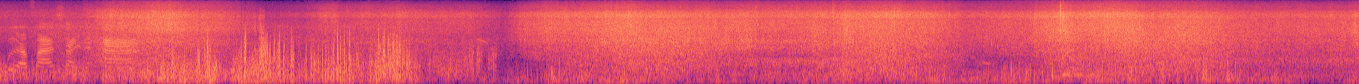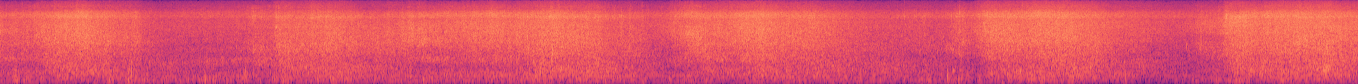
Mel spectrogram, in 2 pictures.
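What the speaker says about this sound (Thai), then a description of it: "ได้ยินแต่เสียงคลื่นทะเลใช่ไหมคะได้ยินแต่เสียงคลื่นทะเล" Sea waves wash continuously onto a beach, a loud, steady roar of surf with gusts of wind buffeting the microphone throughout.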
